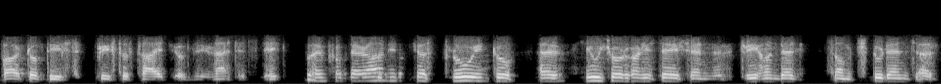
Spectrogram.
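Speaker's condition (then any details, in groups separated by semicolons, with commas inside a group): Parkinson's disease; daily yoga practice and 3-mile walks credited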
